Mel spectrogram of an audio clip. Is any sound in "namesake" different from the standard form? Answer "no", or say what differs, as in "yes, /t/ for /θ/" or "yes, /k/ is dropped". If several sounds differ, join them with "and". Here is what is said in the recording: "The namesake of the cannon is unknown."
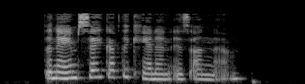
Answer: no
